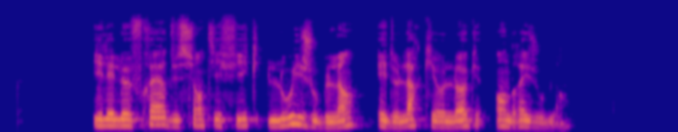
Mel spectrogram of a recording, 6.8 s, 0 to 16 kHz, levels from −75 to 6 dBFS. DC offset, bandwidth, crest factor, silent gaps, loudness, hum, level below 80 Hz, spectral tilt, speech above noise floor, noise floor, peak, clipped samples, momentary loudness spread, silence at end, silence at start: under 0.1%; 11 kHz; 22 dB; none; -27 LUFS; none; -72 dBFS; -5 dB/octave; 51 dB; -78 dBFS; -6 dBFS; under 0.1%; 6 LU; 1.1 s; 0.95 s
